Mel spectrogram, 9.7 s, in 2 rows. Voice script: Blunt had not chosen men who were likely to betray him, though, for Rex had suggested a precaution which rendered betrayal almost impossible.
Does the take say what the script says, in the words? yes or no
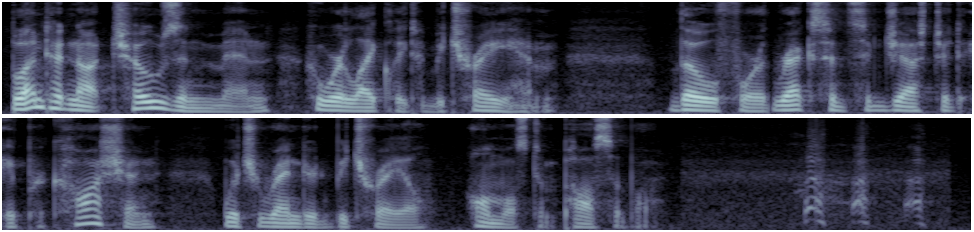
yes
